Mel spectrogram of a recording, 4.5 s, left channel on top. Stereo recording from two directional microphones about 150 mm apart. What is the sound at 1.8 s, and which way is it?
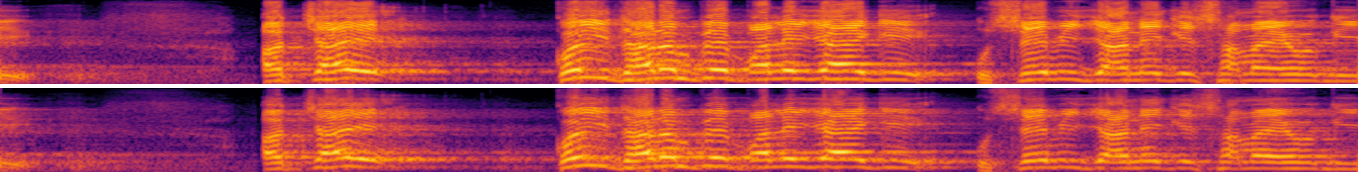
A man's voice, 10° left (ahead or behind).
